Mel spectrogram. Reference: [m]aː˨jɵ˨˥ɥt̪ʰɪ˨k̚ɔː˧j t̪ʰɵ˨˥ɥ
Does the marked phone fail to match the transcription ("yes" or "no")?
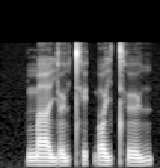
no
